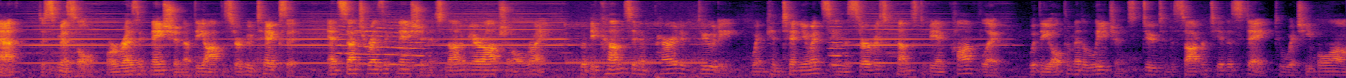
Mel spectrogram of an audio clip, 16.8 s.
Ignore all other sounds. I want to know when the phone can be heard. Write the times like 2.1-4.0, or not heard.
6.8-8.8.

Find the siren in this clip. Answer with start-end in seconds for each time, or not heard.
0.1-7.2, 10.3-12.7.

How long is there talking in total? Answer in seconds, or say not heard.
17 s.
